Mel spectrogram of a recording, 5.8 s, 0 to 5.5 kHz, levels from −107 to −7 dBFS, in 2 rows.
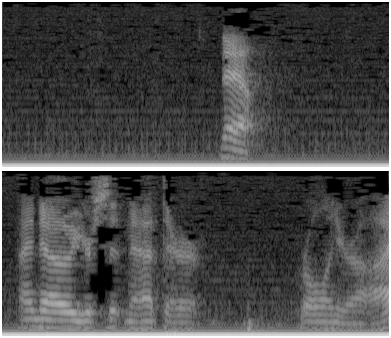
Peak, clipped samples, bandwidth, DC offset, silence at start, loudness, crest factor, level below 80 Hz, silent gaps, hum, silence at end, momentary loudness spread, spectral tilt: -22 dBFS; under 0.1%; 5.4 kHz; 4%; 0 s; -47 LUFS; 22 dB; -58 dBFS; none; none; 0 s; 23 LU; -7 dB/octave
